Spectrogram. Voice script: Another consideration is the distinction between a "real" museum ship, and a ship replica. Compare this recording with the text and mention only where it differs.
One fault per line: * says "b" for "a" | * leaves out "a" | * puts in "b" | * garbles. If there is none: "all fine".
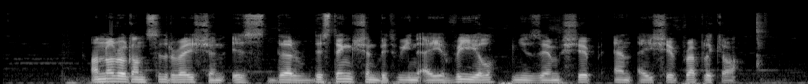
all fine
